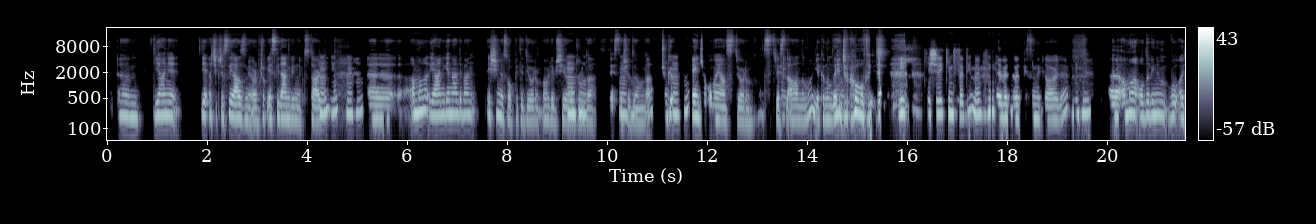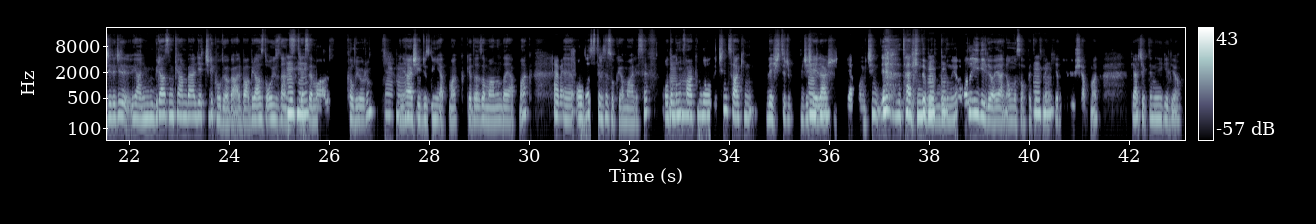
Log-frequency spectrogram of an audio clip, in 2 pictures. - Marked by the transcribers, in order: other background noise; unintelligible speech; laughing while speaking: "yakınımda en çok o olduğu için"; tapping; giggle; chuckle
- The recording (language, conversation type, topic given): Turkish, unstructured, Günlük hayatınızda sizi en çok ne strese sokuyor?
- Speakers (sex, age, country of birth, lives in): female, 30-34, Turkey, Poland; female, 40-44, Turkey, Germany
